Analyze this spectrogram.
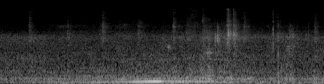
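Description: A bus engine revs up loudly.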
